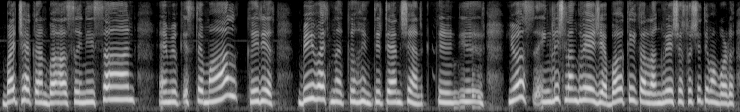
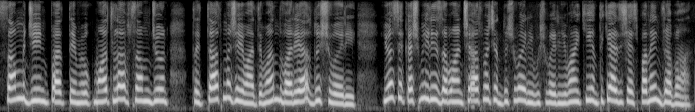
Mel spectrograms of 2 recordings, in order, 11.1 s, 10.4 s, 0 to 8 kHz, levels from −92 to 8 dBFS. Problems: constant background noise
